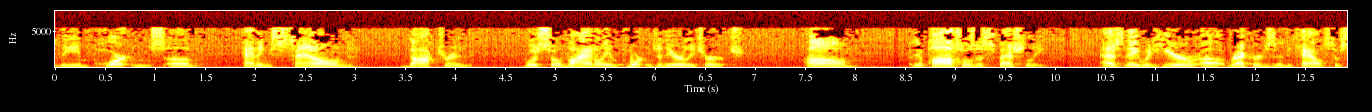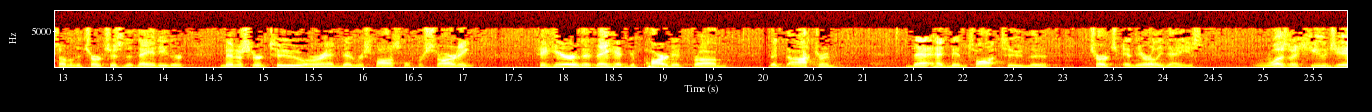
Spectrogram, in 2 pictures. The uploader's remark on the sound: Ketha Heights Baptist Church ~ Live Broadcast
